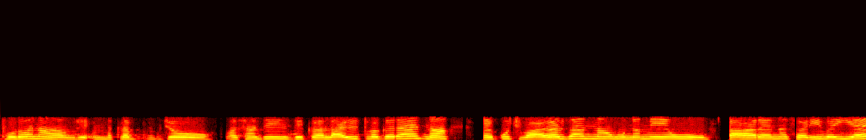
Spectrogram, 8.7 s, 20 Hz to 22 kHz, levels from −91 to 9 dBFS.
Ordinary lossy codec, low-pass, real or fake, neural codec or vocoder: none; 3.6 kHz; real; none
